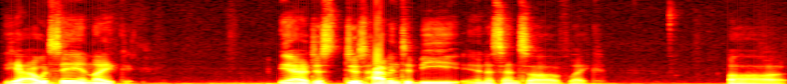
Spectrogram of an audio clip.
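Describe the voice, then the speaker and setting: A man's voice: on the low side, fairly even intonation, takes it slowly, long pauses, darkish tone. A young man hosting a casual chat, speaking in a hesitant, rambling way with heavy street slang. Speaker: podcast host.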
